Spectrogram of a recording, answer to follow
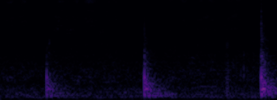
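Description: A pen writing on a board: three faint, short strokes, the first a third of a second in, the next about a second in and the last near the end.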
